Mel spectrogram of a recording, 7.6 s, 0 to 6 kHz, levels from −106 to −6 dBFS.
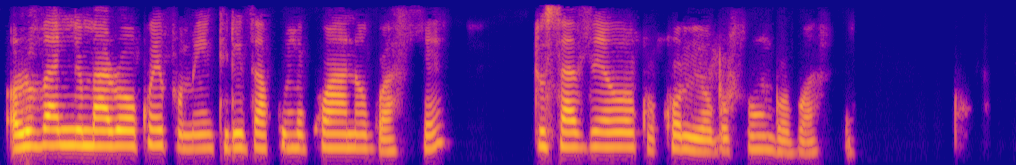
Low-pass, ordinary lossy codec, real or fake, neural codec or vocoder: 5.4 kHz; MP3, 48 kbps; fake; codec, 16 kHz, 2 kbps, X-Codec, HuBERT features, trained on balanced general audio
